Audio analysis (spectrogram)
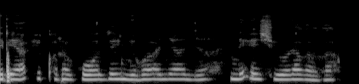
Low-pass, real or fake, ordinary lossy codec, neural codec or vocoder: none; fake; none; vocoder, 22.05 kHz, 80 mel bands, HiFi-GAN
